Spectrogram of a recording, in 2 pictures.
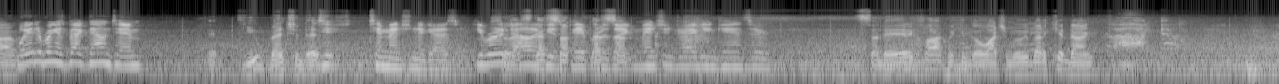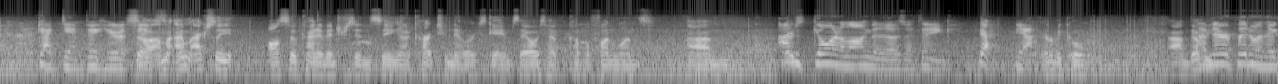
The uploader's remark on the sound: come live to you from Barrel Mountain Brewing in downtown Battle Ground, Washington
